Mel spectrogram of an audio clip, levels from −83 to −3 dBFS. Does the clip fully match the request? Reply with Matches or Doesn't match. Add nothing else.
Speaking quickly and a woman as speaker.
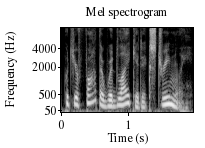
Matches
